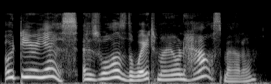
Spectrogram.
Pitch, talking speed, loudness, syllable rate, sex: 250 Hz, 290 wpm, -16 LUFS, 6.0 syllables/s, female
